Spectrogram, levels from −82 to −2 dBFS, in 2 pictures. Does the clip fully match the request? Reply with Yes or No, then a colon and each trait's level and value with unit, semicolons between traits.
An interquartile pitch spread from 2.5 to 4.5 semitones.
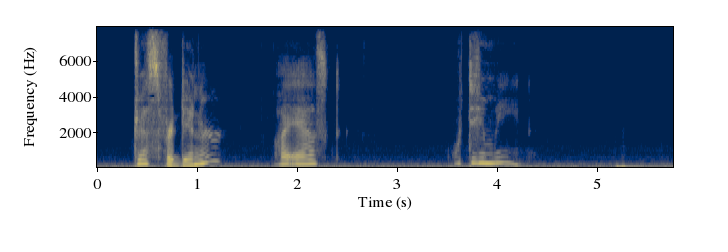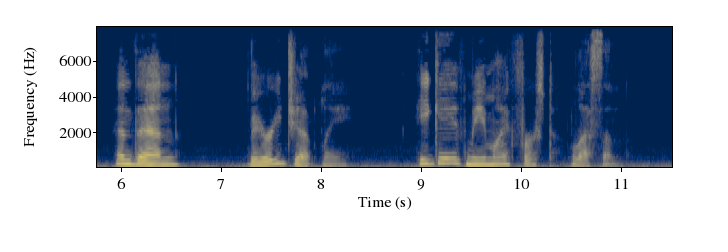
No: average, 5.2 semitones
